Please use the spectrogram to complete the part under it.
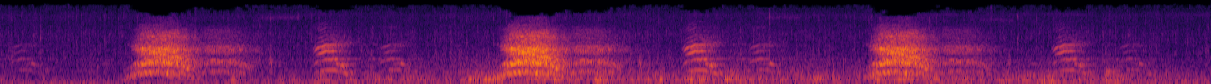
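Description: A group of young men shout a chant loudly in unison.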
